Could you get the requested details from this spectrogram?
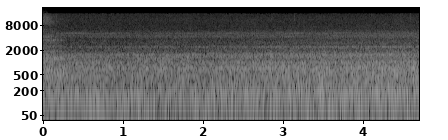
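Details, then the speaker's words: Lexus RX400h with a P3105 battery fault: hybrid battery cooling fans commanded on via a Launch X431 Torque 5 actuation test, battery cover off. A steady, even vacuum-like rush at high speed with no rattle or scrape; normal fan operation. "so I can hear them ramping up now it is quite loud because I have the battery cover off it sounds like a little tornado back there vacuum cleaner but those fans are getting pretty loud they're all the way on high speed now"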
